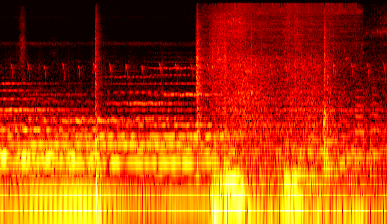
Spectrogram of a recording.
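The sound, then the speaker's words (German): A car engine revs as the car pulls away, heading off to Vienna. Its low pitch climbs twice over a steady tonal background. “Da fährt er hin, nach Wien”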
